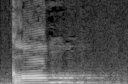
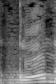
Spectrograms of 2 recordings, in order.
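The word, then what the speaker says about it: comb: जैसे इसको बॉम्ब नहीं पढ़ेंगे, इसको पढ़ेंगे आप बॉम्ब, इसको पढ़ेंगे टॉम, इसको पढ़ेंगे कॉम कॉम, इसको कॉम्ब नहीं पढ़ेंगे, इसको पढ़ेंगे थॉम, डाउट, इसको डाउट भी नहीं पढ़ेंगे, डाउट, इसको पढ़ेंगे लैम।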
